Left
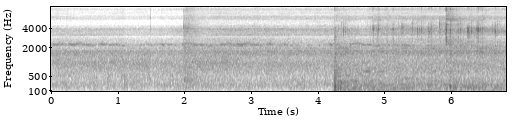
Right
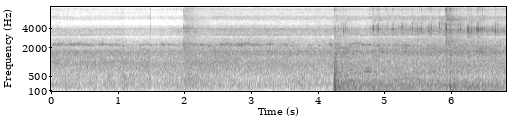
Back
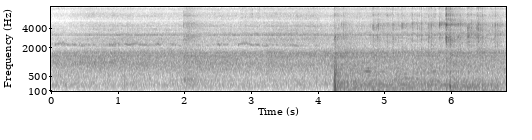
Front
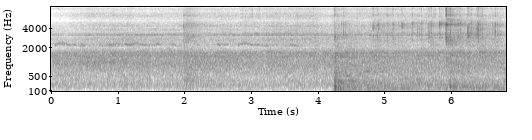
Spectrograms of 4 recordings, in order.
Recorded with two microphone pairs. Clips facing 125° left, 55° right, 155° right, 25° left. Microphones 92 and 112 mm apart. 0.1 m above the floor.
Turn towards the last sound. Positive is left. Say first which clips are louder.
# right 2 dB, back 5 dB
turn(degrees=-120)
